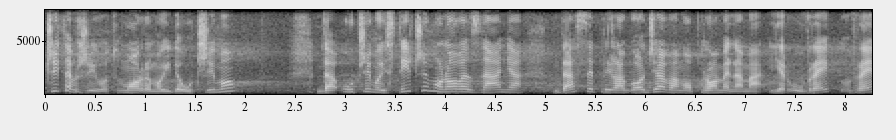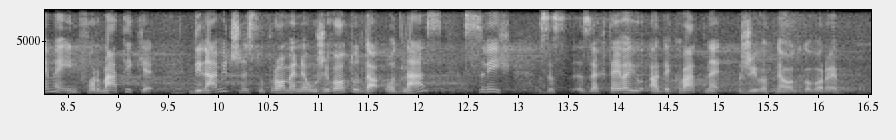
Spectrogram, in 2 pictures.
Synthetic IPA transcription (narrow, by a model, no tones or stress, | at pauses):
t͡ʃit̪aʋʒiʋot̪mo̞ːɾamo̞id̪aut͡ʂimo̞ | d̪aʔut͡ʂimoist̪it͡ʂemo̞no̞ʋaznaːɲa | d̪ase̞pɾilˠaɡo̞d͡ʑaːʋamo̞pɾo̞me̞nama̰je̞ɾuʋɾeʋɾe̞ːmeinfo̞ɾmat̪ike̞ | d̪inamit͡ʃne̞supɾo̞me̞ne̞uʒiʋo̞t̪ud̪aʔod̪naːsː | ʋix | zaxt̪eːʋajuʔad̪e̞kʋat̪ne̞ | ʒiʋo̞t̪ne̞̰o̞̰d̪ɡo̞ʋoɾḛ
